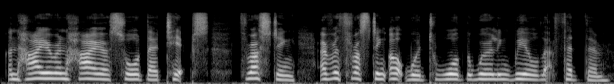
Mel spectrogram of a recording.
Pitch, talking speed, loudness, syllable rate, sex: 235 Hz, 175 wpm, -16 LUFS, 4.9 syllables/s, female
